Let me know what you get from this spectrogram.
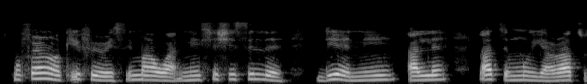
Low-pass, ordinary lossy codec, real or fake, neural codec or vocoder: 7.2 kHz; Opus, 16 kbps; real; none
